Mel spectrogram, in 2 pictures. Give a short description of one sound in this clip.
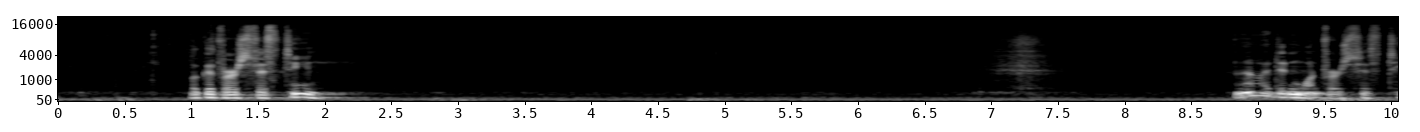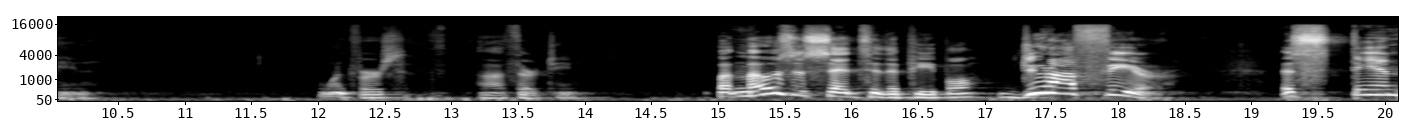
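A middle-aged man speaks calmly through a microphone in a large echoing room, with pauses.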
